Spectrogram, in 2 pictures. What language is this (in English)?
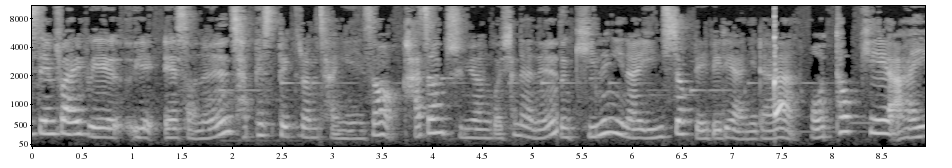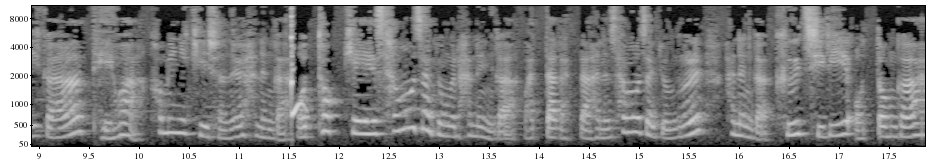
Korean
